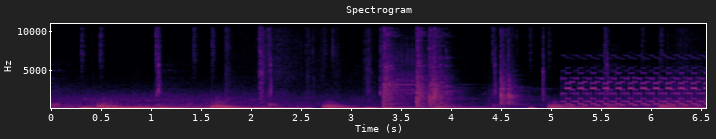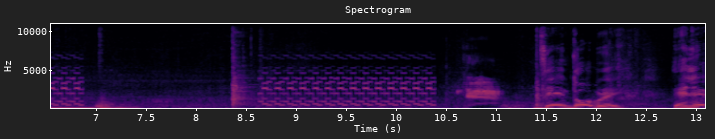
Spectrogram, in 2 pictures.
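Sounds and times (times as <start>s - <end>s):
music with heavy bass beat: 0.0s - 3.4s
intercom trilling call tone: 5.1s - 6.9s, 8.6s - 10.4s.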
